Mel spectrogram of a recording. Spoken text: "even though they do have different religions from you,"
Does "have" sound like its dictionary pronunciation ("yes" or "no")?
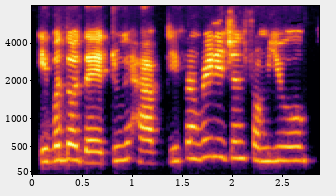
yes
